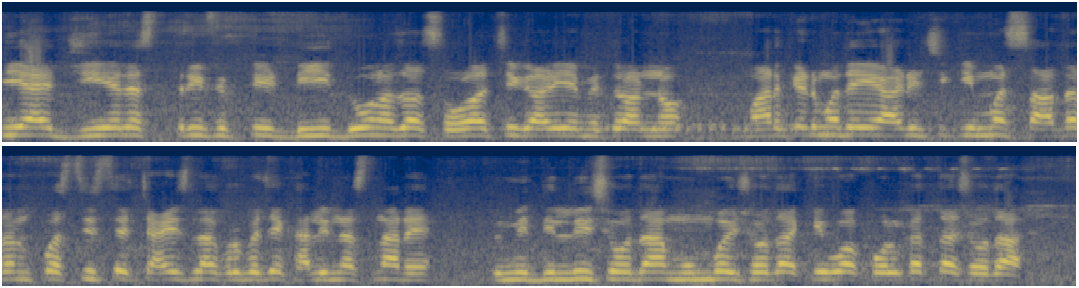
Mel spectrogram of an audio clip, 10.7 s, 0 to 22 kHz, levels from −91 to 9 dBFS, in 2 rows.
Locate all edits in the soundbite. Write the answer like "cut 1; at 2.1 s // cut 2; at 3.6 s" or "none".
none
